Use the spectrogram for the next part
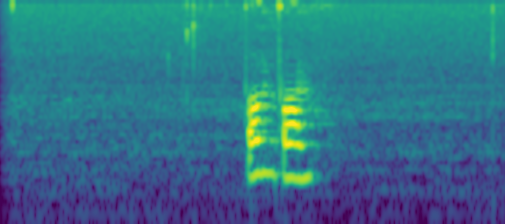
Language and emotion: Russian, neutral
